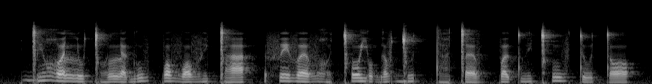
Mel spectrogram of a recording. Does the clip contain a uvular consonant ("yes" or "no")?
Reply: yes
